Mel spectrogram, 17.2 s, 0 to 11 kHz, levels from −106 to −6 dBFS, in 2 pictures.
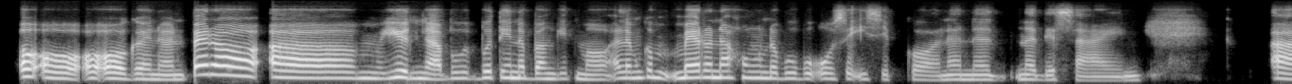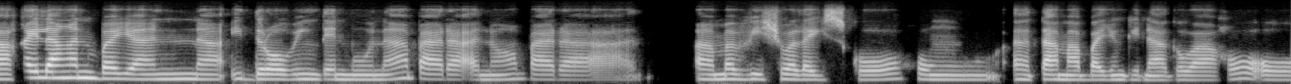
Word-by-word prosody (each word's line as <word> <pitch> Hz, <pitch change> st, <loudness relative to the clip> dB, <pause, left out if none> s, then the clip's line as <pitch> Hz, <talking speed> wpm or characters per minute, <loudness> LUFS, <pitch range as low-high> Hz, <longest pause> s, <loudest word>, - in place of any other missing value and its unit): Oo, 255 Hz, -5 st, +7 dB, 0.2 s
oo 230 Hz, -1 st, +6 dB
ganun. 185 Hz, -3 st, -2 dB
Pero, 360 Hz, -4 st, +8 dB, 0.2 s
um, 240 Hz, -3 st, +5 dB
yun 250 Hz, -1 st, +4 dB
nga 195 Hz, -4 st, +3 dB
bu 230 Hz, +4 st, -7 dB
buti 250 Hz, +2 st, -1 dB
nabanggit 215 Hz, -2 st, -3 dB
mo 185 Hz, -3 st, -5 dB
alam 240 Hz, +3 st, -2 dB
ko 265 Hz, -, 0 dB
meron 255 Hz, +2 st, +3 dB
na 255 Hz, -, +3 dB
akong 250 Hz, -1 st, -5 dB
nabubuo 220 Hz, -2 st, -5 dB
sa 210 Hz, -, -3 dB
isip 190 Hz, -2 st, -8 dB
ko 175 Hz, -2 st, -8 dB
na 180 Hz, +3 st, -6 dB
na 180 Hz, -1 st, -5 dB, 0.2 s
na 185 Hz, -2 st, -4 dB
design. 155 Hz, -3 st, -4 dB, 0.9 s
Ah, 205 Hz, -3 st, +3 dB
kailangan 250 Hz, -1 st, +4 dB
ba 220 Hz, -, 0 dB
'yan 200 Hz, +1 st, -3 dB
na 190 Hz, -1 st, -4 dB
i-drawing 200 Hz, -1 st, -3 dB
din 190 Hz, -1 st, -4 dB
muna 185 Hz, +5 st, -5 dB
para 195 Hz, -5 st, -3 dB
ano 180 Hz, +2 st, -8 dB
para, 185 Hz, -2 st, -5 dB, 0.8 s
ah, 195 Hz, -1 st, -2 dB
ma-visualize 190 Hz, -2 st, -2 dB
ko 180 Hz, +4 st, -7 dB
kung, 180 Hz, -2 st, -9 dB
ah, 190 Hz, -1 st, -6 dB
tama 180 Hz, -1 st, -1 dB
ba 175 Hz, 0 st, -4 dB
'yong 175 Hz, 0 st, -8 dB
ginagawa 165 Hz, -1 st, -6 dB
ko 195 Hz, -, -8 dB
o 215 Hz, -5 st, -6 dB
195 Hz, 160 wpm, -21 LUFS, 180-230 Hz, 0.9 s, Pero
